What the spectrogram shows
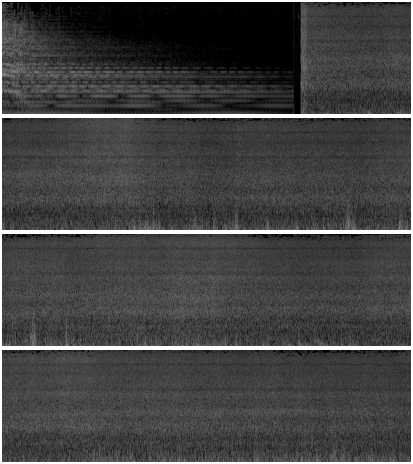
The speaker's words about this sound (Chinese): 听了二十秒的大海的声音，你觉得有人还在继续听我们的节目吗？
